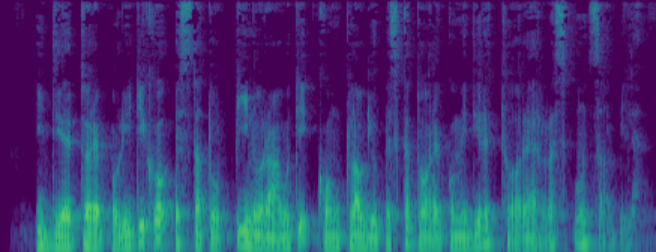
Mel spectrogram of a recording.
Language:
Italian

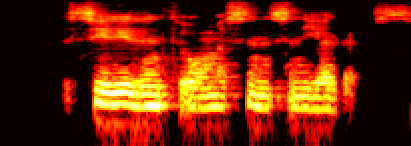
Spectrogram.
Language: Kabyle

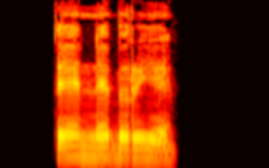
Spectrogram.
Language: Kurdish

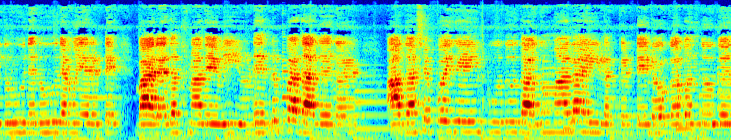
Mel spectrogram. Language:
Malayalam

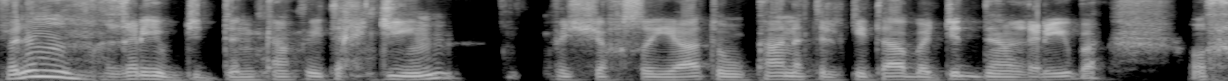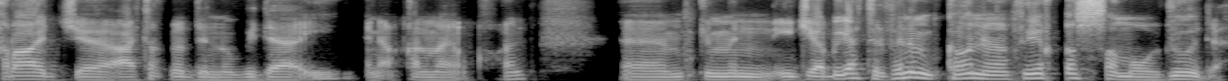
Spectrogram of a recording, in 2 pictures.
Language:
Arabic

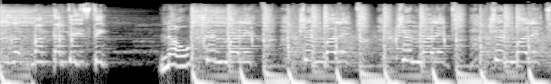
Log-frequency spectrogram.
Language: English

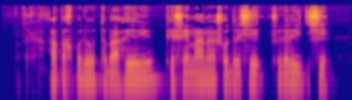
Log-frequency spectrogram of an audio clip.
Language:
Pashto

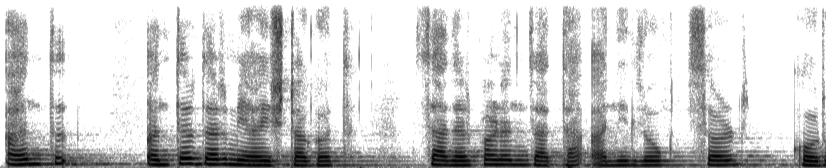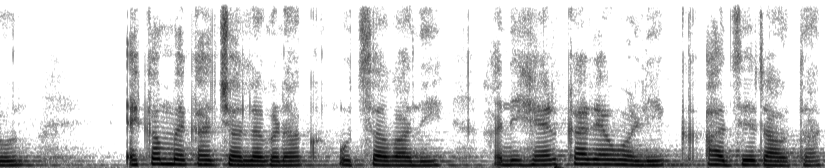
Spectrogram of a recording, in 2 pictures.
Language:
Konkani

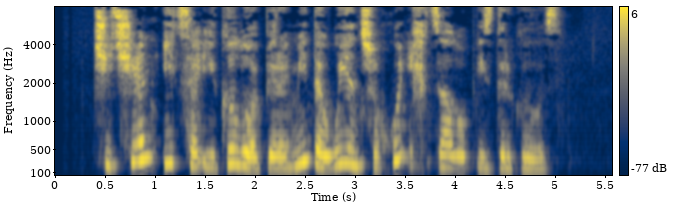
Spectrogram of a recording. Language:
Abkhazian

